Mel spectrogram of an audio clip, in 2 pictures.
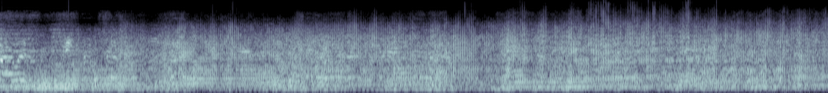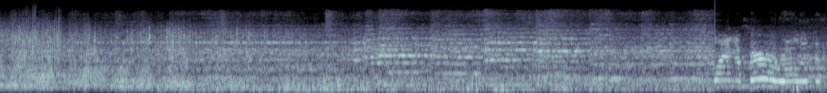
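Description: Propeller aerobatic planes flying in formation at the Wings over Northern Michigan Air Show, a sustained droning engine roar that swells and shifts pitch as they pass, with an announcer talking over it throughout.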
